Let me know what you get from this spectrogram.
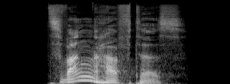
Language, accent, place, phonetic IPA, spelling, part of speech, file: German, Germany, Berlin, [ˈt͡svaŋhaftəs], zwanghaftes, adjective, De-zwanghaftes.ogg
- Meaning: strong/mixed nominative/accusative neuter singular of zwanghaft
